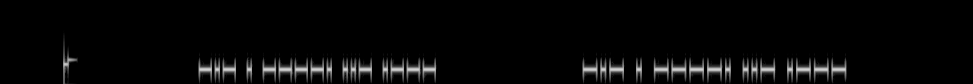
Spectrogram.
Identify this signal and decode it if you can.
Morse code, heard as a keyed tone, about 28 wpm, 700 Hz. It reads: KE9UJ KE9UJ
